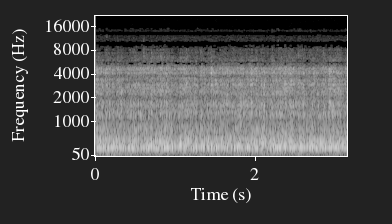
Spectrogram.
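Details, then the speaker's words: Icom IC-746 Pro on an MFJ switching power supply, tuned to 162 MHz weather station: only steady hiss with low hum, no station audio; receiver not receiving, cause unknown (dirty DC, voltage or bad components suspected). "yeah i don't hear the weather station like i'm normally able to nothing just that noise"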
